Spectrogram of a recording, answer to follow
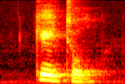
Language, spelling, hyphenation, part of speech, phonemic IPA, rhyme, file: Dutch, ketel, ke‧tel, noun, /ˈkeː.təl/, -eːtəl, Nl-ketel.ogg
- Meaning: 1. kettle, cauldron (a pot used to boil water) 2. boiler (device for heating a building)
